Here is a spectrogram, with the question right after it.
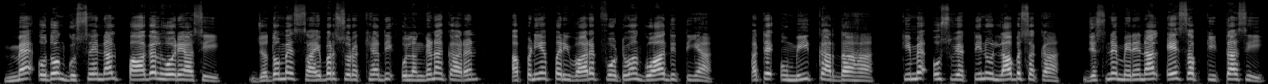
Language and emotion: Punjabi, angry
